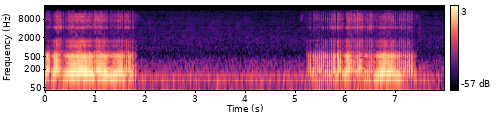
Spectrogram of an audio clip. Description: Holy smokes what is that?!? Oh it's just a Chihuahua snoring!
